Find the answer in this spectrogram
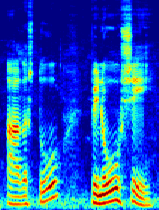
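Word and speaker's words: Augusto Pinochet: ध्यान रखिएगा, आगस्तो पिनोशे। देखो आप नाम इनके अलग दिखाई देंगे लेकिन इनका प्रोनाउंसिएशन अलग होता है।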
